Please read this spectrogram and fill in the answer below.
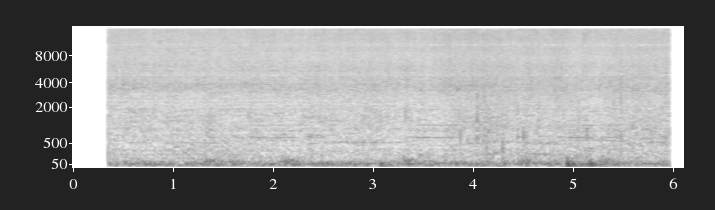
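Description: NormaTec pneumatic compression boots in use, their air pump running with a steady hiss of air as the leg sleeves inflate.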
